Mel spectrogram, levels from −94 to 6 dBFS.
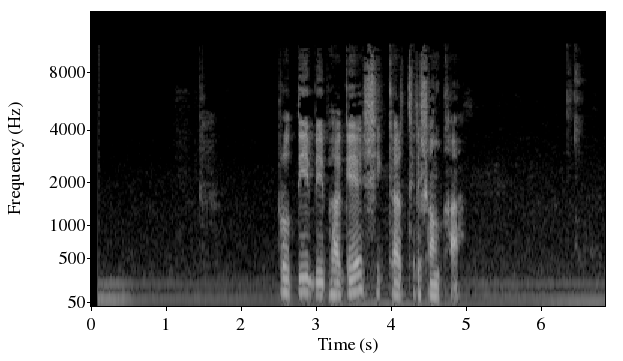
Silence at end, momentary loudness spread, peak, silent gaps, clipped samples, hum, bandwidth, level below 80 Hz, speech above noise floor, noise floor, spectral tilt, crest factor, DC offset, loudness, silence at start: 0.05 s; 24 LU; -14 dBFS; none; under 0.1%; 50 Hz at -55 dBFS; 11.5 kHz; -56 dBFS; 31 dB; -62 dBFS; -3.5 dB/octave; 22 dB; under 0.1%; -31 LUFS; 0.1 s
